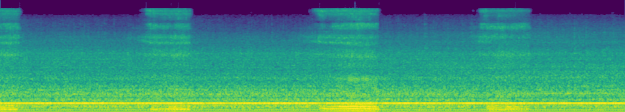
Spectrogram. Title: snoring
